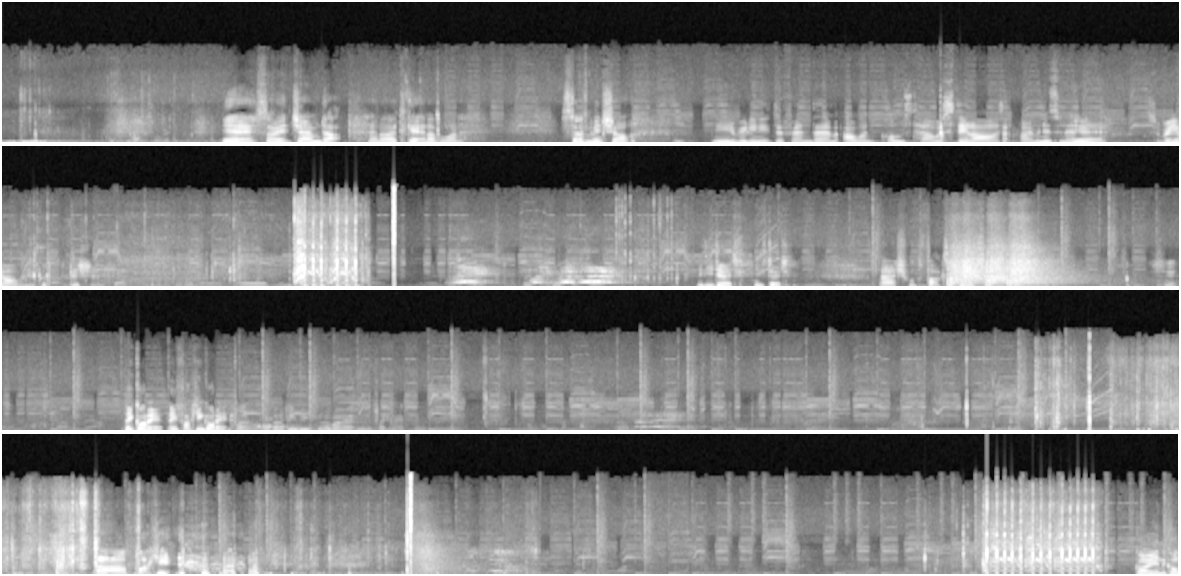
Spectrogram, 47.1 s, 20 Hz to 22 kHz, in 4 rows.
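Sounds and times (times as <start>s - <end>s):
airsoft rifle full-auto burst: 14.7s - 15.5s, 45.1s - 46.5s
airsoft guns firing: 14.7s - 15.6s, 21.2s - 23.0s, 39.3s - 40.1s, 45.0s - 46.5s.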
